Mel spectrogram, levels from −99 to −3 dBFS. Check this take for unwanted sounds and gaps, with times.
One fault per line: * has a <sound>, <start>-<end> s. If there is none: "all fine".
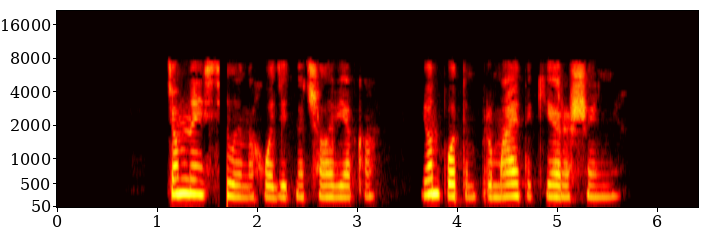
* has a dropout, 1.6-1.7 s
